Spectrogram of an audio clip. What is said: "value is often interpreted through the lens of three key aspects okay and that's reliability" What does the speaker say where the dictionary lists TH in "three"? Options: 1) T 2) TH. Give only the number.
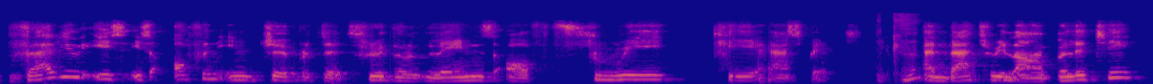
2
